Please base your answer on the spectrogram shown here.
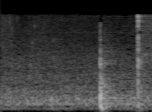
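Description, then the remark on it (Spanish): Someone takes a quick sip of water: a soft, wet gulp followed by a brief lip click, two short sounds over a quiet background with no talking. “Lo mismo que el agua, ...que voy a echar un traguito.”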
